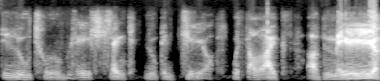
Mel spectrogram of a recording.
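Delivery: voice dropped deep and soft, then roughened. Showing off a Grodd voice, taunting someone as Gorilla Grodd. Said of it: "show off my Grodd voice".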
